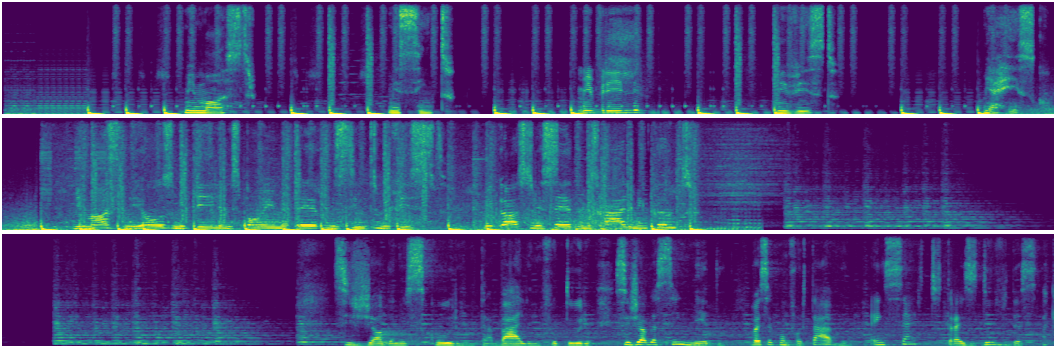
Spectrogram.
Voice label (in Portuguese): Musicada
